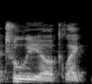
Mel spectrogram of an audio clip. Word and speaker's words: tule: Yeah, tule elk. It's named after like the brush that they eat, the tules out in the marshlands.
